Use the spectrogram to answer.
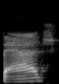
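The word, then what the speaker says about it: B'dg: Badge is like the little squirrel Green Lantern thing. It's spelled B''DG.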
